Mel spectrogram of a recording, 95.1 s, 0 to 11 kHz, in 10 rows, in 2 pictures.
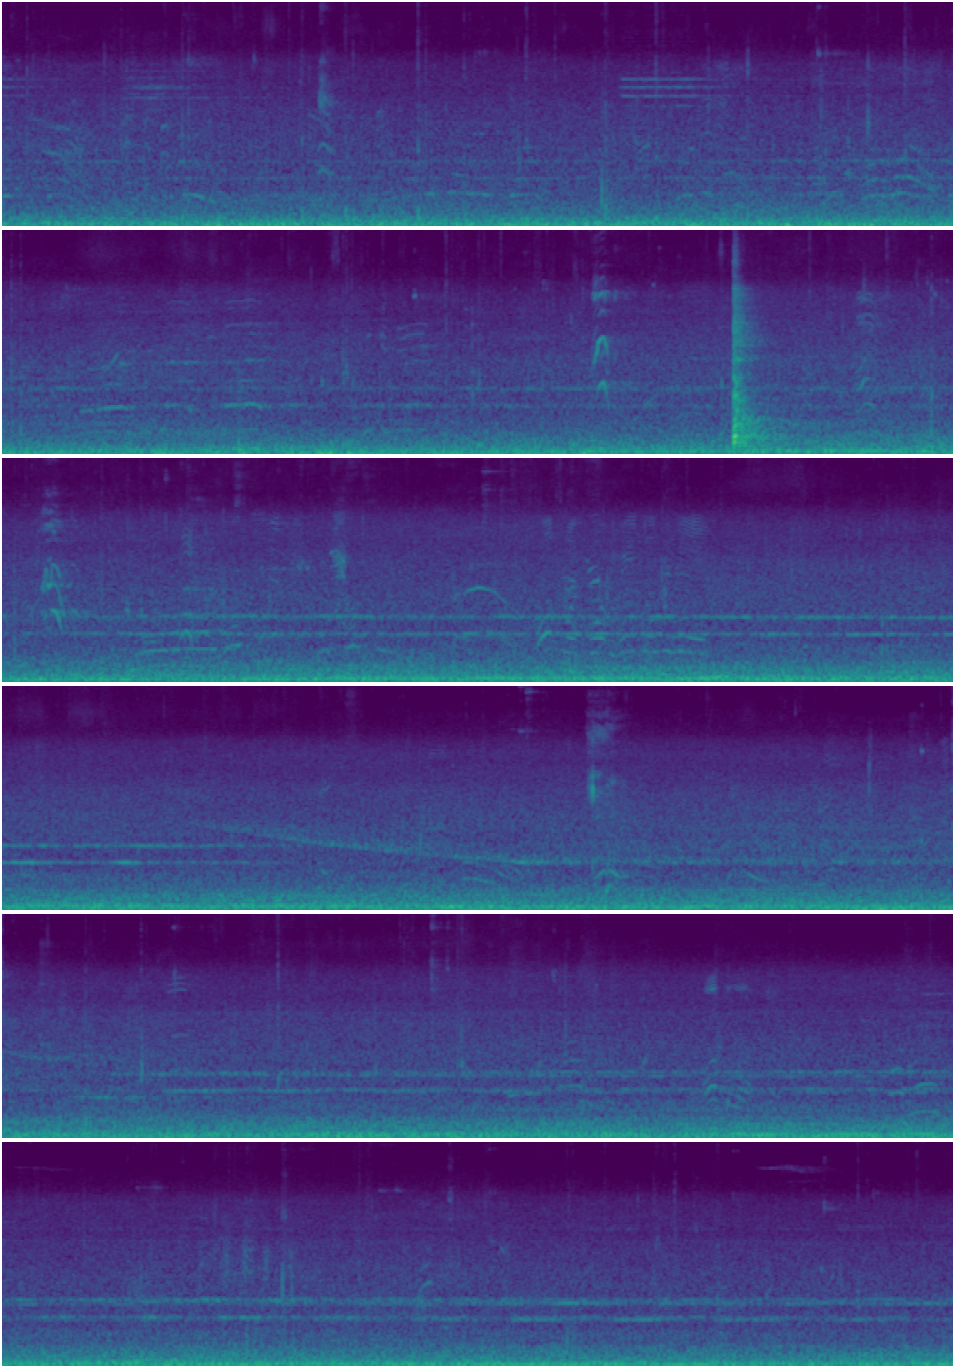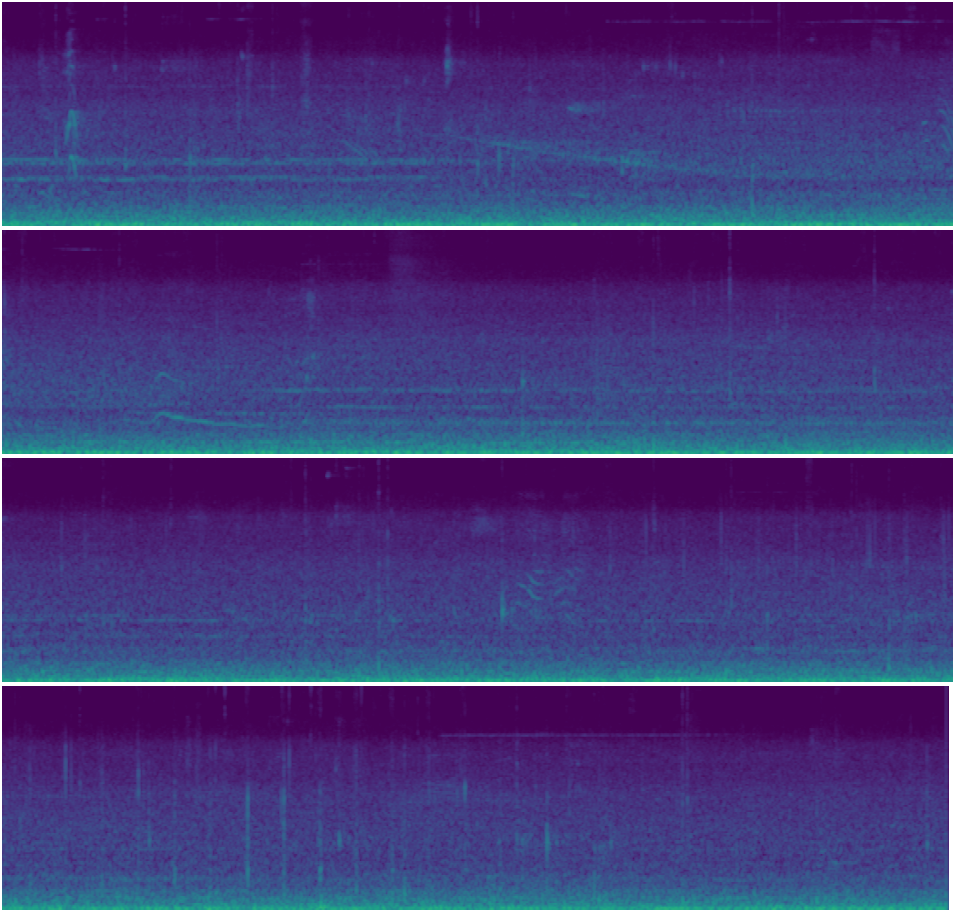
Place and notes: {"title": "國立臺灣大學, Taiwan - In the playground", "date": "2016-02-22 11:50:00", "description": "In the playground, In the university", "latitude": "25.02", "longitude": "121.53", "altitude": "7", "timezone": "Asia/Taipei"}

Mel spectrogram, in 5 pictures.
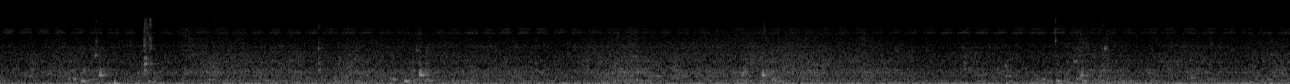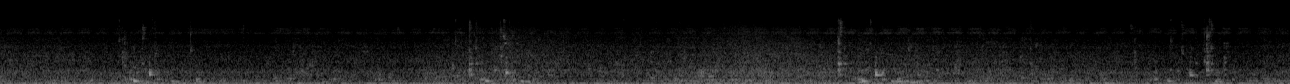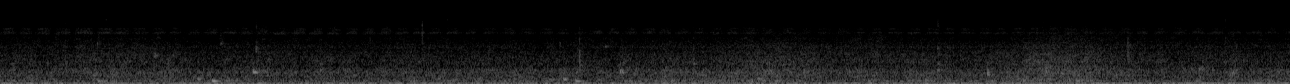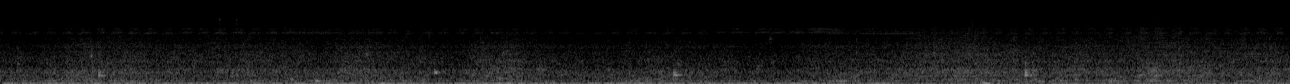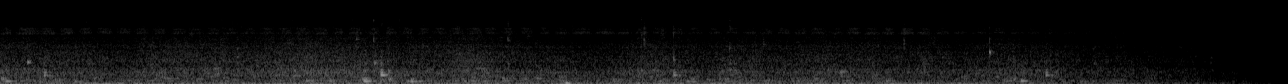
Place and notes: {"title": "near Pachia Ammos Beach, Samothraki, Griechenland - water cave", "date": "2019-06-30 12:00:00", "description": "inside a small cavity in the rocks, cliffs near pachia ammos beach samothraki", "latitude": "40.39", "longitude": "25.59", "altitude": "13", "timezone": "Europe/Athens"}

